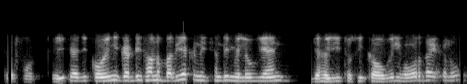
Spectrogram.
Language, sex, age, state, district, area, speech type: Punjabi, male, 30-45, Punjab, Mohali, rural, conversation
